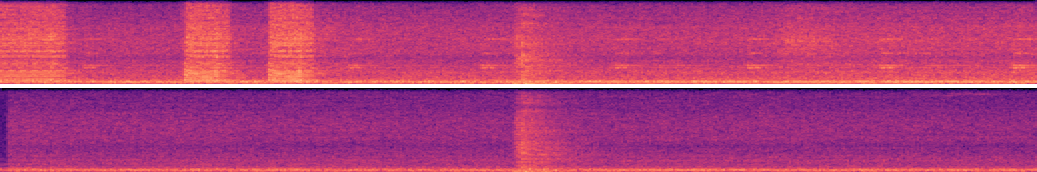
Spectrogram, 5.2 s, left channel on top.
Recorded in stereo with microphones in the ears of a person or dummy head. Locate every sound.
2.6 s tearing paper: 10° left (ahead or behind), 0.8 m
